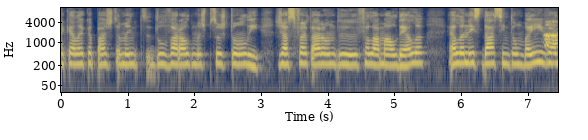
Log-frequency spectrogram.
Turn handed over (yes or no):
yes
